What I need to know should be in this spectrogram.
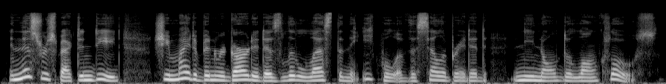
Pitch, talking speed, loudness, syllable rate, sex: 190 Hz, 190 wpm, -17 LUFS, 5.4 syllables/s, female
